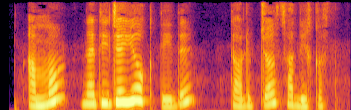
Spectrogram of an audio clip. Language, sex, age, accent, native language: Uzbek, female, 18-24, Toshkent shahri, Uzbek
